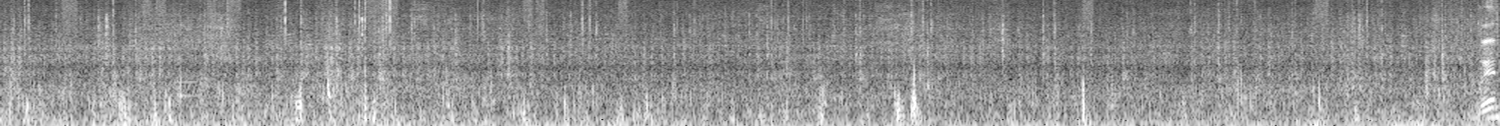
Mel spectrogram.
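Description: A vehicle driving along a rough, broken dirt road: steady low rumble of engine and tyres, with wind buffeting the microphone.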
